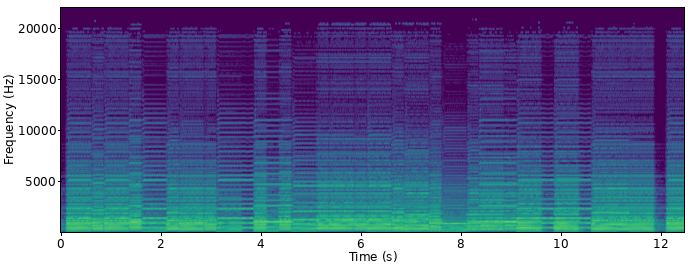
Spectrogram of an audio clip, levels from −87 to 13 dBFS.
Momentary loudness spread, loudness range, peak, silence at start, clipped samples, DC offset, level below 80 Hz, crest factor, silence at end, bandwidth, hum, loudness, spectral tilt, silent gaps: 5 LU; 1 LU; 0 dBFS; 0 s; under 0.1%; 0.2%; -46 dBFS; 12 dB; 0 s; over 20 kHz; none; -13 LUFS; -4 dB/octave; none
